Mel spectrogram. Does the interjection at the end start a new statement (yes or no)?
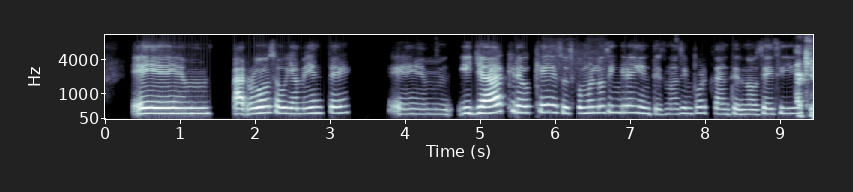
yes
